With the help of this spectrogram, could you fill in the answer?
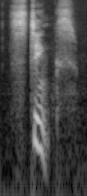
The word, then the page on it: stinks: American English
